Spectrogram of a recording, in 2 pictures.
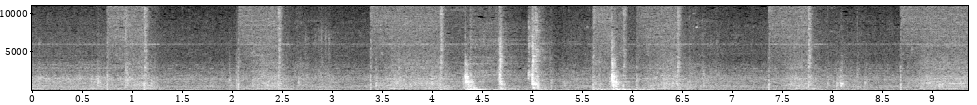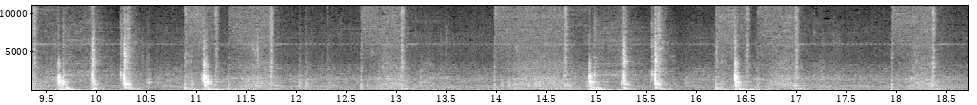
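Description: Plastic film crinkles and rustles as packs pass through the machine.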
